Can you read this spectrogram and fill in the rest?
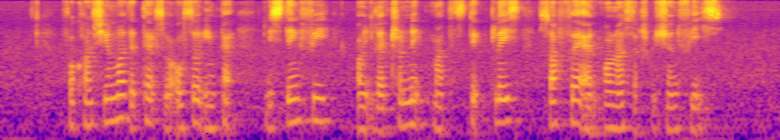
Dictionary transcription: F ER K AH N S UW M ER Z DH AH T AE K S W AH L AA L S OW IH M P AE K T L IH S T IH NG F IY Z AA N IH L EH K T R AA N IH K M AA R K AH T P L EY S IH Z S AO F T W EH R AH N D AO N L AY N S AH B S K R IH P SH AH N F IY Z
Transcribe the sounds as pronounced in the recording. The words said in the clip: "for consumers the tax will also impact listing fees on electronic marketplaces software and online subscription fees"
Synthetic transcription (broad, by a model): F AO K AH N S UW M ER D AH T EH K S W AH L AA L S OW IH M P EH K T L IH S T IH NG F IY AA N IH L EH K T R AA N IH K M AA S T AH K P L EY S S AO F T W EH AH N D AO N L AY N S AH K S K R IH SH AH N F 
